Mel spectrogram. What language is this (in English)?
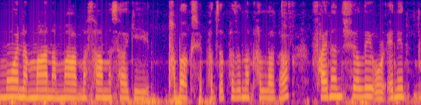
Manipuri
